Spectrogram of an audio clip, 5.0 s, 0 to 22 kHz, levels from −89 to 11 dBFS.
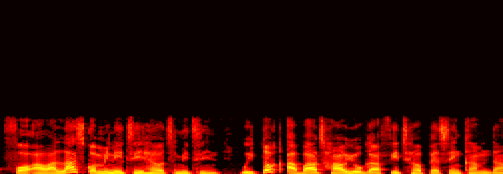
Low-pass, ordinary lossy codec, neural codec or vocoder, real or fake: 7.2 kHz; none; none; real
